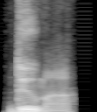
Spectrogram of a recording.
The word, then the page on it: duma: British English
